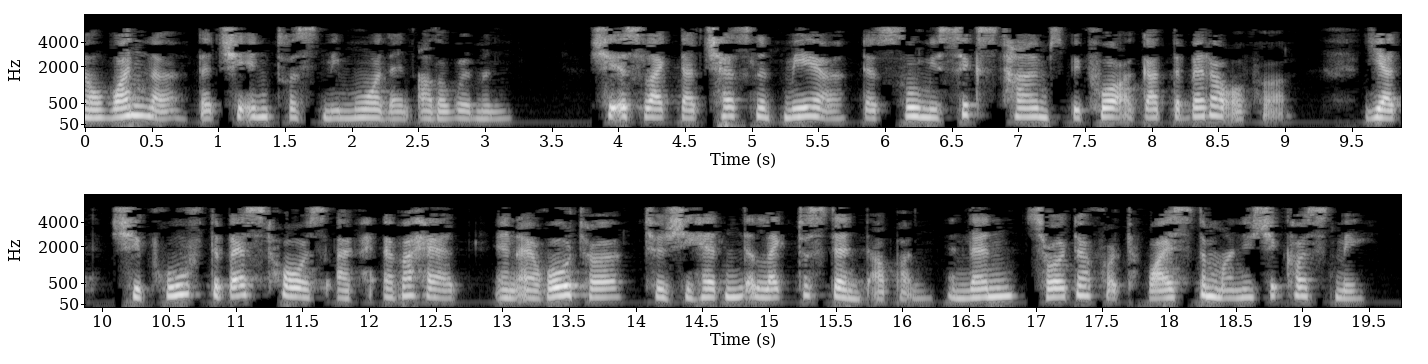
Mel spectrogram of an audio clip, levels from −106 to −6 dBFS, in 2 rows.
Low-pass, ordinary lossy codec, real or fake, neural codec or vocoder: 7.2 kHz; MP3, 24 kbps; real; none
